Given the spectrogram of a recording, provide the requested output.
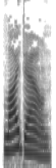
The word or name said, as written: lie-down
